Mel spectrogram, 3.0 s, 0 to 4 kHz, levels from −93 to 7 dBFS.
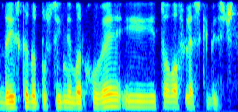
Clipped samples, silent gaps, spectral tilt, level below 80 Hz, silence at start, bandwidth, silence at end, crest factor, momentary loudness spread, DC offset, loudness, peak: under 0.1%; none; -4 dB/octave; -64 dBFS; 0 s; 4 kHz; 0.05 s; 18 dB; 6 LU; under 0.1%; -30 LUFS; -12 dBFS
